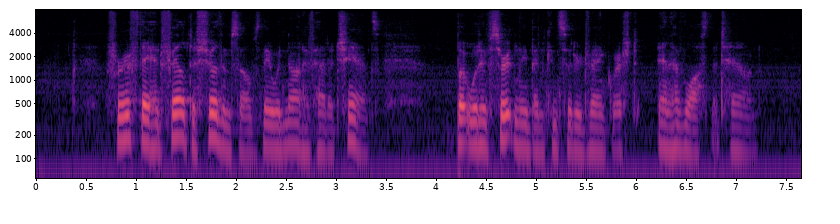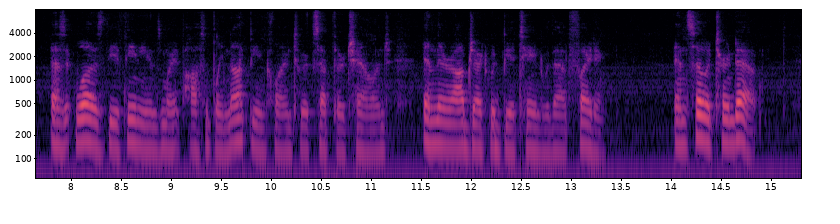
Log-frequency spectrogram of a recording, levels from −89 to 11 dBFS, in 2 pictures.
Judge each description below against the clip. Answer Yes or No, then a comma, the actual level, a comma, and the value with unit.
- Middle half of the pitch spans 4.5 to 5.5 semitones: No, average, 3.2 semitones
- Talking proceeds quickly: Yes, fast, 210 wpm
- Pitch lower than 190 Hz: Yes, low, 135 Hz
